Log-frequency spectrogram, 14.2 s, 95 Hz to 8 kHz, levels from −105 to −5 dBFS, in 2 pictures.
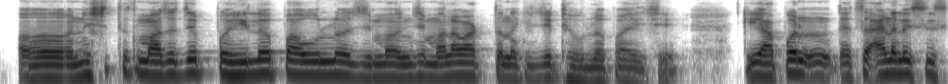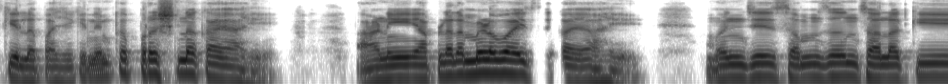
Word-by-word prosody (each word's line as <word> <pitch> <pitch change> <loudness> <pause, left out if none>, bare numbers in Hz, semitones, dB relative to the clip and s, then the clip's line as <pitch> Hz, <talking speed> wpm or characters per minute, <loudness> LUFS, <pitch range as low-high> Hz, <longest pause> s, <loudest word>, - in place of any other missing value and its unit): अ, 140 - -1 0.3
निश्चितच 180 +7 -2
माझं 155 0 +3
जे 175 - +2 0.2
पहिलं 160 +2 +3
पाऊल 155 -1 +2
अ, 150 - +2 0.2
म्हणजे 135 0 -1
मला 140 +2 0
वाटतं 150 -2 -1
ना 130 - 0
की 125 0 -10
जे 135 - -2
ठेवलं 115 -2 -4
पाहिजे 110 -4 -8 0.5
की - - -2
आपण 145 -1 +2
त्याचं 140 -2 -3
ॲनालिसिस 160 -1 +1
केलं 120 -4 0
पाहिजे 115 -1 -6
की - - -7
नेमका 70 - -3
प्रश्न 165 +1 +3
काय 135 -2 +1
आहे? 100 -6 -7 0.8
आणि 130 +3 +3
आपल्याला 145 +5 0
मिळवायचं 170 -1 +4
काय 125 -3 -1
आहे? 105 -4 -6 0.6
म्हणजे 135 +2 0
समजून 135 +2 -1
चला 130 0 +1
की 145 0 -2
140 Hz, 150 wpm, -22 LUFS, 130-155 Hz, 0.8 s, मिळवायचं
